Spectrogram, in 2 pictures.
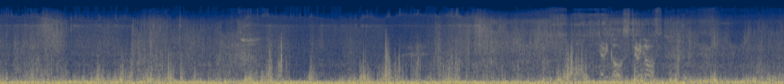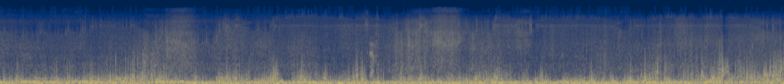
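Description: Strong wind buffeting the microphone in a constant low rumble, over surf breaking and splashing irregularly against a rocky shore.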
